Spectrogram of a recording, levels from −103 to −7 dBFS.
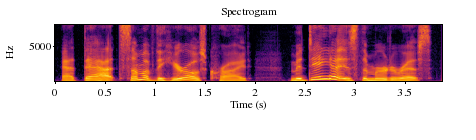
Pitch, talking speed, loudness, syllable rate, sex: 215 Hz, 170 wpm, -17 LUFS, 4.6 syllables/s, female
